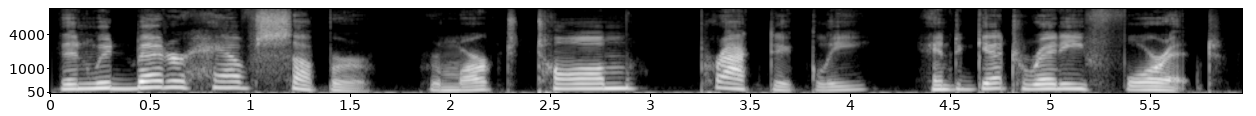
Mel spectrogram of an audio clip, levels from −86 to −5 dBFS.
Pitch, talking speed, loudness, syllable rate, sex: 180 Hz, 130 wpm, -20 LUFS, 4.4 syllables/s, male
